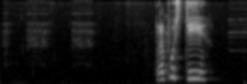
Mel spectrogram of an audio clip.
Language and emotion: Russian, angry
